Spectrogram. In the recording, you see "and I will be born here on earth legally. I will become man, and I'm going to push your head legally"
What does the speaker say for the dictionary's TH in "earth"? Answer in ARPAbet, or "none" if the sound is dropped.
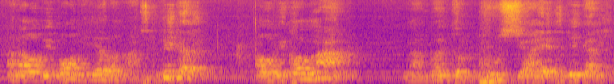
T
